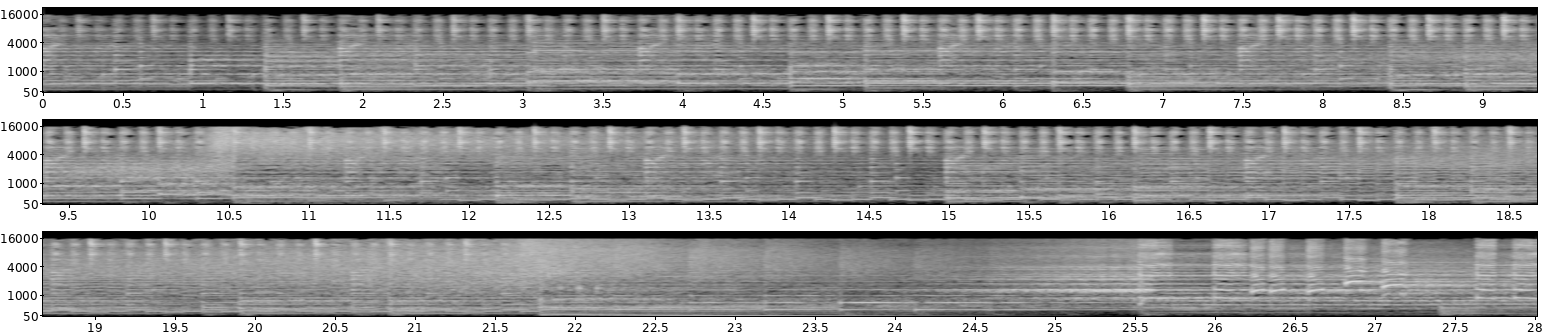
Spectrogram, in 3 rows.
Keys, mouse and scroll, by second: 0.0-1.1 drag, 3.3-4.3 drag, 4.6-5.6 drag, 7.3-8.4 drag, 10.3-11.3 drag, 11.4 click, 12.9-13.9 drag, 15.3-16.3 drag, 17.8-18.8 drag, 19.1-20.1 drag, 21.6-22.6 drag, 23.3-24.3 drag, 25.6-26.6 drag, 27.0-28.0 drag.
